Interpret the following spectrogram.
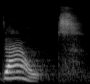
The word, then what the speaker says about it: doubt: now let's think about the silent be in doubt where does that come from any ideas where that comes from well that was actually added to the word by a group of particularly annoying people in the 16th and 17th century called the spelling reformers doubt comes from old French doot and Cha would have said doot okay and he would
